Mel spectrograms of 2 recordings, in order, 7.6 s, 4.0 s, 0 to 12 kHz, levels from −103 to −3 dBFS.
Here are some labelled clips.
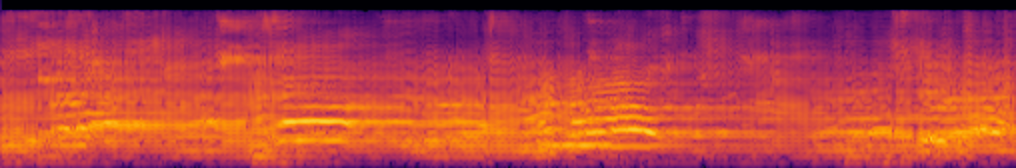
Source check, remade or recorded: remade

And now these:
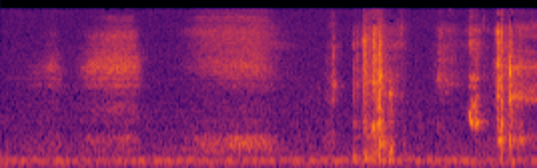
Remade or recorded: recorded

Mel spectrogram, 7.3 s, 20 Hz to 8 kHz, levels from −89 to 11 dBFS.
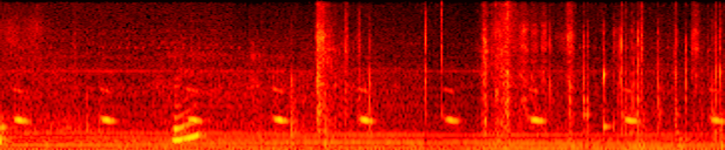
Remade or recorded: recorded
